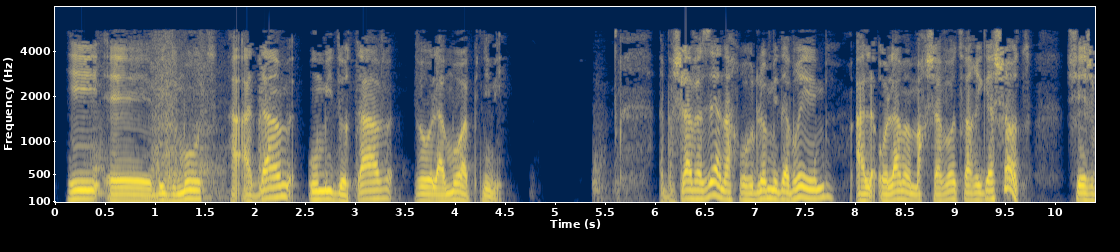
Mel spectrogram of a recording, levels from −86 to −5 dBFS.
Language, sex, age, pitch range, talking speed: Hebrew, male, 50-69, 105-135 Hz, 90 wpm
